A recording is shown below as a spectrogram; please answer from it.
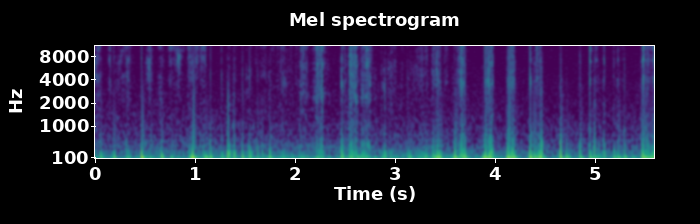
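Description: Long painted nails tap and scratch along the bumpy skin of a whole, solid green cucumber held right at the microphone. The result is a quick, irregular run of dull, low, close-up thuds, each dying away almost instantly, with faint bright scratchy rasps between them.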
